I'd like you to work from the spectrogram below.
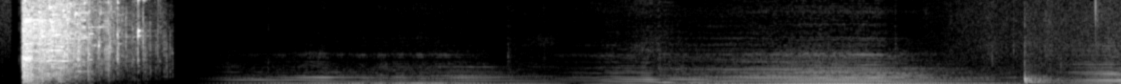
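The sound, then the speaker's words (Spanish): A sharp crash of breaking glass bursts out at the start, then a sustained, resonant tonal drone swells and fades, ending with a second brief crash. No one speaks. “Para mí, el rostro se le habría quebrado en mil pedazos como un vidrio estrellado.”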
